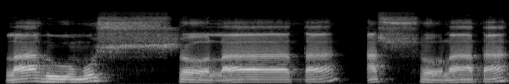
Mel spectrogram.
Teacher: alif lam syamsiyah karena tidak dibaca langsung masuk ke huruf berikutnya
